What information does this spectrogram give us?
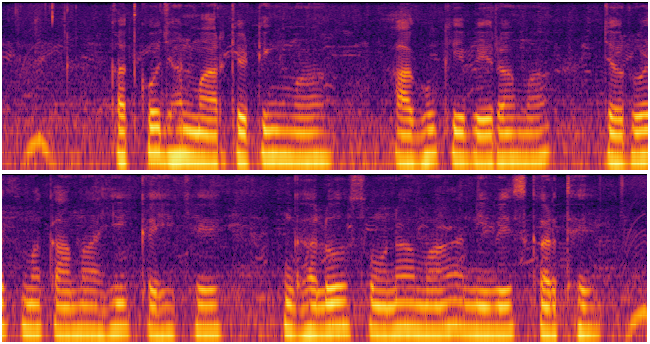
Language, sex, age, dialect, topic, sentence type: Chhattisgarhi, male, 18-24, Western/Budati/Khatahi, banking, statement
